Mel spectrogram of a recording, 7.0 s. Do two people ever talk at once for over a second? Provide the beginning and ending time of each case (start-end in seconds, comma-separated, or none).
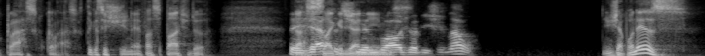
2.9-4.1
